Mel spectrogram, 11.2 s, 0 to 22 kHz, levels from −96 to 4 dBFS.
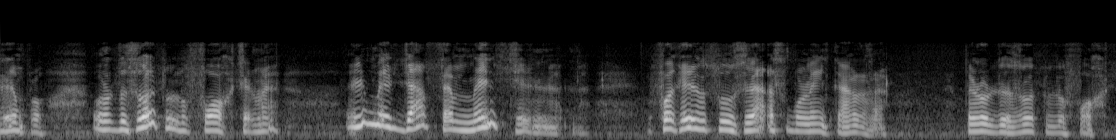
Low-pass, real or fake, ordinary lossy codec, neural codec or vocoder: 7.2 kHz; fake; none; codec, 16 kHz, 16 kbps, FunCodec, trained on Chinese and English, 50 frames a second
